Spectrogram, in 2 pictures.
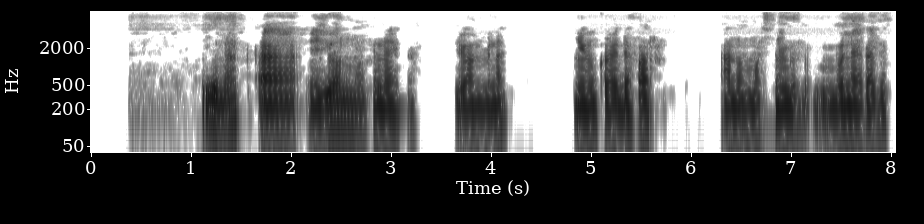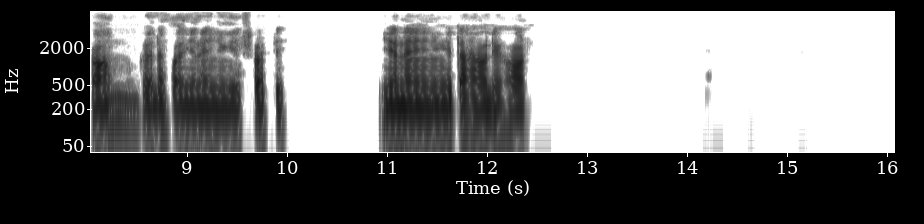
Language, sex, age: Wolof, male, 25-35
